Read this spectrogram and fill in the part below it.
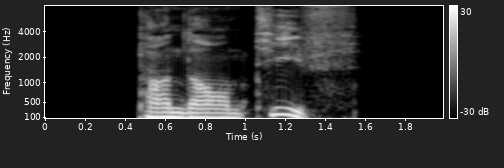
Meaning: pendentive
- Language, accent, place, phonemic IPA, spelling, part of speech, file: German, Germany, Berlin, /pɑ̃dɑ̃tiːf/, Pendentif, noun, De-Pendentif.ogg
